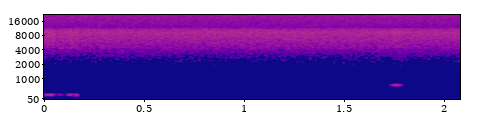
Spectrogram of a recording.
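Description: Near silence: an almost empty soundtrack.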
